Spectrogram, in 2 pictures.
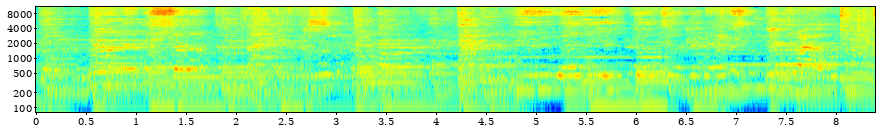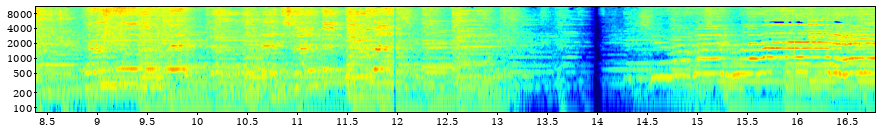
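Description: A man singing live with a strummed acoustic guitar. About two seconds before the end the song cuts off, and a woman singing with acoustic guitar begins.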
